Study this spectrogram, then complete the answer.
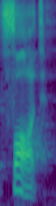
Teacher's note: সদ হরফটি পুর হরফ, মোটা হরফ, উচ্চারণের ক্ষেত্রে মোটা করে পড়তে হবে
